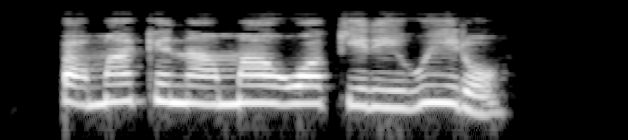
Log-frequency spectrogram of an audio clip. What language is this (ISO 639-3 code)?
prq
